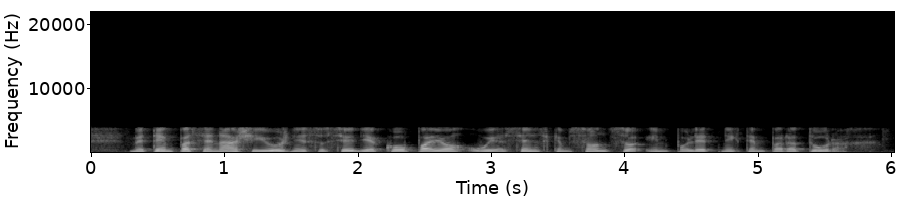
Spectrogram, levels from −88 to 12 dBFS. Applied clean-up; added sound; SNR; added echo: none; none; none; none.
